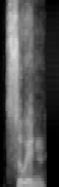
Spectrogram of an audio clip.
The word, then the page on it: sewin: Indian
